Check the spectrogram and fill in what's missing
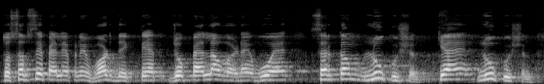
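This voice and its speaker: A man's voice: sits high, normal speed, mellow, slight background noise. A man teaching exam vocabulary, asking questions and answering them himself, with a slightly sore throat. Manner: asks questions and answers them himself, repeating key words.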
